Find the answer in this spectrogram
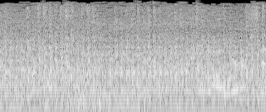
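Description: Oldsmobile's engine idling steadily, heard from underneath the car.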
